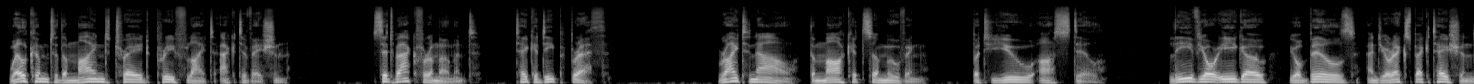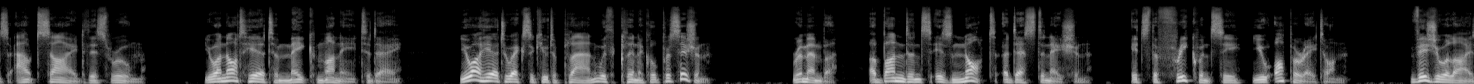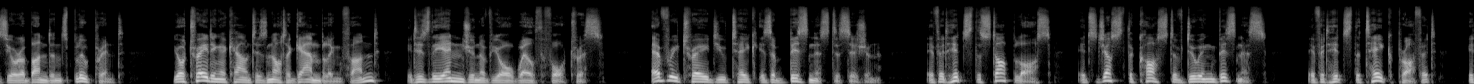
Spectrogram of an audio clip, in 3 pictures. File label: Podcast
